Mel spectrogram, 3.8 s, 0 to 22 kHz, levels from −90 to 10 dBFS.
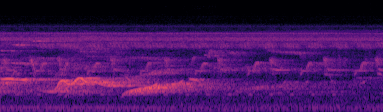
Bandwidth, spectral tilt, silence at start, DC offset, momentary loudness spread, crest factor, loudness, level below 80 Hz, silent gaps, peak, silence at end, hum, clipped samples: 20 kHz; 0.5 dB/octave; 0 s; under 0.1%; 11 LU; 16 dB; -34 LUFS; -66 dBFS; none; -18 dBFS; 0 s; none; under 0.1%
